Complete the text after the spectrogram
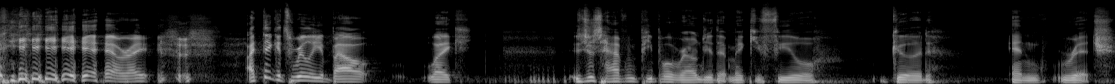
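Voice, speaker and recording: At a very slow pace with long, frequent pauses, a man speaks in a bright, sharp tone. His medium pitch moves through very wide swings. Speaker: podcast co-host. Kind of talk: casual chat. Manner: halting, delayed replies.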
